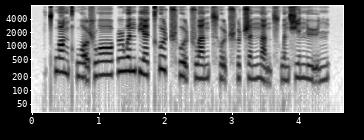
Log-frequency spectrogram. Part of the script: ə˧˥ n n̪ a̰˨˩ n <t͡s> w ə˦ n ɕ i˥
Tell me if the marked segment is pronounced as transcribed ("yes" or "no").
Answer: no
